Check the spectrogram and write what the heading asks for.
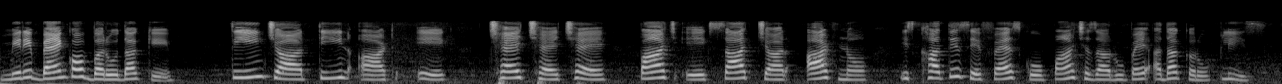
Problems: none marked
